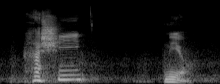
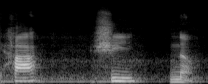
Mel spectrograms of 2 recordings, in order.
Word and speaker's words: Katsura Hashino: Well, I know, but Japanese is good when you break it down. Per Schneider once said they use short syllables, so do it that way and it works. So it'd be ha, she, no.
